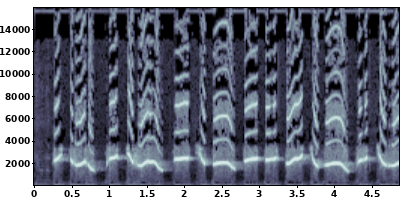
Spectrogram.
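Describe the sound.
A person whistles an imitation of a great kiskadee's call: loud, bright phrases that rise and then dip, repeated about six times in quick succession with short gaps, and no talking.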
